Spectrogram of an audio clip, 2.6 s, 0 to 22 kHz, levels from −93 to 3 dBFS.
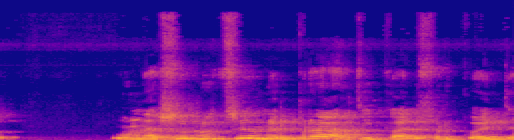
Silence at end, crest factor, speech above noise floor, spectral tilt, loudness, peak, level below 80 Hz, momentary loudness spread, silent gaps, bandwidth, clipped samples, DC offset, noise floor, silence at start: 0 s; 14 dB; 30 dB; -5.5 dB/octave; -22 LUFS; -10 dBFS; -70 dBFS; 8 LU; none; over 20 kHz; under 0.1%; under 0.1%; -51 dBFS; 0 s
